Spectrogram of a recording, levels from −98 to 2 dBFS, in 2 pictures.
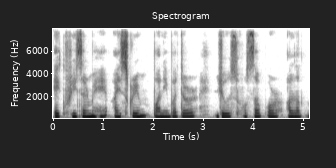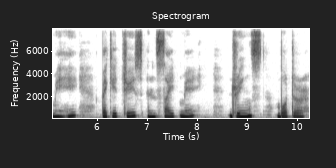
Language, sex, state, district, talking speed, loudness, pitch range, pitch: Hindi, female, Arunachal Pradesh, Papum Pare, 125 wpm, -15 LUFS, 245-265 Hz, 250 Hz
